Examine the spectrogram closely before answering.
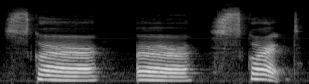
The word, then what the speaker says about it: skirt: So you don't want to say skirt skirt because it's not e. It's not like skll. It's with awah plus r. Skir skirt. And then we have ver virtual.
